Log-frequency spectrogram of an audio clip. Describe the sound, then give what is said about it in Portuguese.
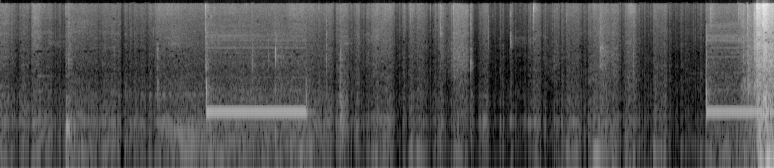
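Ringback of an outgoing telephone call: two long, steady single-pitch tones, each about a second, separated by a quiet gap with faint clicks. The second tone is cut off at the end. “Vamos tentar aqui a nossa ligação. Vamos lá.”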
